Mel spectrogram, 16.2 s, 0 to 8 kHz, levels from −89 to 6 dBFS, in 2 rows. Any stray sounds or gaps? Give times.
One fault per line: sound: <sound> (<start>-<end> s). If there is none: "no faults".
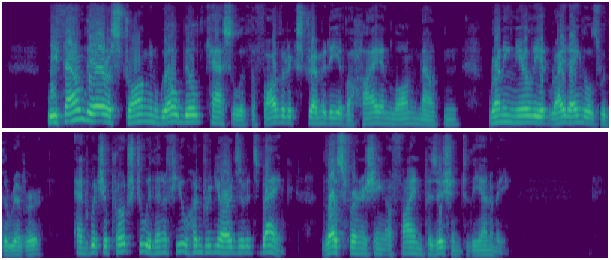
no faults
